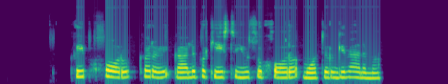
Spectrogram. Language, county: Lithuanian, Vilnius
